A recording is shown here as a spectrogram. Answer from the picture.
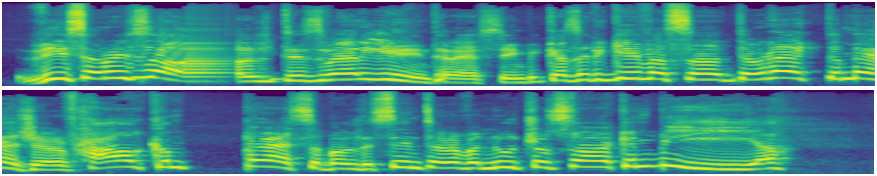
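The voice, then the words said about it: Put-on Italian accent. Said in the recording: “I've never heard a more authentic Italian accent”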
